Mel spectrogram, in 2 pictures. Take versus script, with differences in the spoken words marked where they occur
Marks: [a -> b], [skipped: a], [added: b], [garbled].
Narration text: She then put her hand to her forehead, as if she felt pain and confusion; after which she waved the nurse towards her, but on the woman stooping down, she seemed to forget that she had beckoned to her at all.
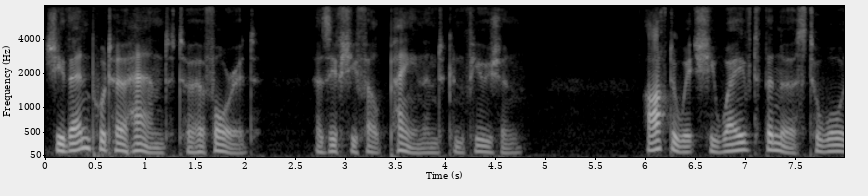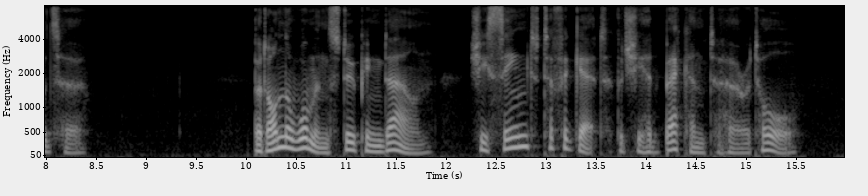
She then put her hand to her forehead, as if she felt pain and confusion; after which she waved the nurse towards her, but on the woman stooping down, she seemed to forget that she had beckoned to her at all.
